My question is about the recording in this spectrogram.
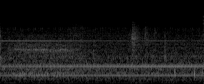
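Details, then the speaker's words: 9-watt circulation pump in a cold-climate direct solar hot water system with night recirculation, pumping over 1 gallon per minute at 2:30 pm, tank bottom 139, collector 50; faint steady hum with fine constant tones, no knocks: running normally. "we've got a 9 watt pump from tops flow you can probably hear it"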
